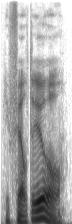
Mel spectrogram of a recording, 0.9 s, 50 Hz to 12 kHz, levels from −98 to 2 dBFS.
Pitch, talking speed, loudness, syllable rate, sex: 95 Hz, 200 wpm, -14 LUFS, 3.8 syllables/s, male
